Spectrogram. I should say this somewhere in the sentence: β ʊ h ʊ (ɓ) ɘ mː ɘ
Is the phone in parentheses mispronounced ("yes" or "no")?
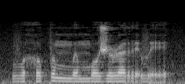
yes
